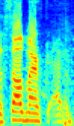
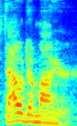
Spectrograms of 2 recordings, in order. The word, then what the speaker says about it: Stoudemire: I will find out the Stoudman rookie card. You're not saying it right. It's Stoudemire.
